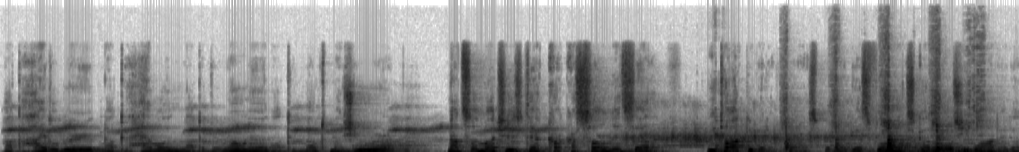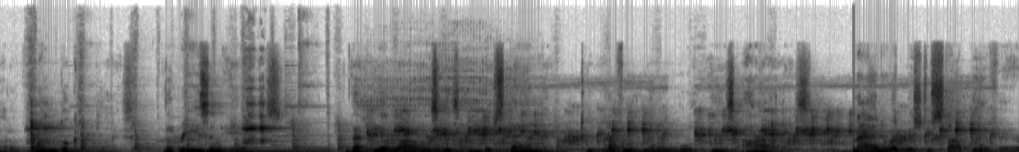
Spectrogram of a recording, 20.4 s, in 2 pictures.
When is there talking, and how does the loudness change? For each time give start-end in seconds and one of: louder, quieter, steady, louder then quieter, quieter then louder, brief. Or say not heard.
0.0-20.3 steady.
